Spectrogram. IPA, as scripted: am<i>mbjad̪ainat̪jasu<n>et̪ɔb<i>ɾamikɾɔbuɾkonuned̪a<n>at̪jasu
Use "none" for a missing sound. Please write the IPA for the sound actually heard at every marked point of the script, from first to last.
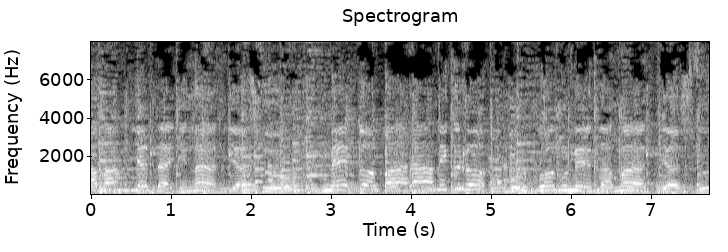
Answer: a, m, a, m

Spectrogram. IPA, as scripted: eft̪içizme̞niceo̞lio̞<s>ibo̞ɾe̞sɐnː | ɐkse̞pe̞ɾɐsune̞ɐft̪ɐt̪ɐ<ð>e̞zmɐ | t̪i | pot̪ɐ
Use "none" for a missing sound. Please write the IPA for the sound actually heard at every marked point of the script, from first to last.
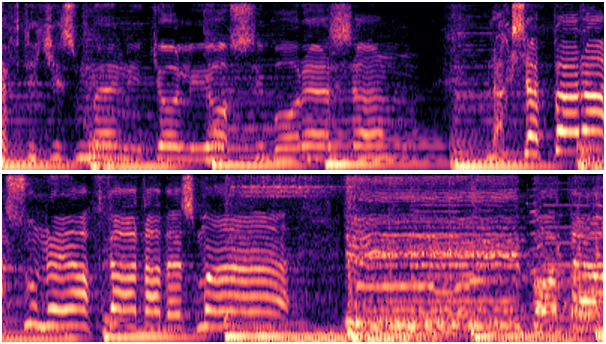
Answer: s, ð

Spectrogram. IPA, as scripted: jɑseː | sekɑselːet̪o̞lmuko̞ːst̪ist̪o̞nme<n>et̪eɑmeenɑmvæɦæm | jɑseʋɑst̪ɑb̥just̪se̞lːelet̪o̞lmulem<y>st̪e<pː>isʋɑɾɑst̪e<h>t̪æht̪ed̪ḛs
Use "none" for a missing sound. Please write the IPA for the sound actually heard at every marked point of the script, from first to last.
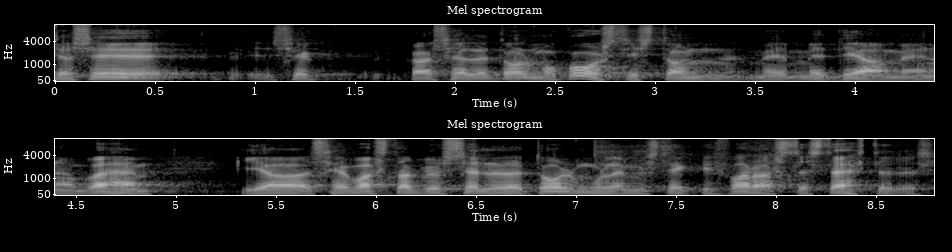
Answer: m, i, kː, s

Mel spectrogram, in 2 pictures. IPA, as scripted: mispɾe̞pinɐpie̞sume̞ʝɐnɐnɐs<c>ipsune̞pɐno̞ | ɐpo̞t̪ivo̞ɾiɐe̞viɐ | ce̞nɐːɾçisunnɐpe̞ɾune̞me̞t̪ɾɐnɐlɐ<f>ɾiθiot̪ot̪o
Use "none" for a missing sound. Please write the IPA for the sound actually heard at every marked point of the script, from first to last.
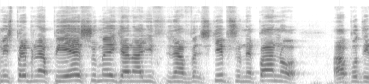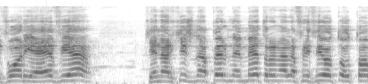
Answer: c, f

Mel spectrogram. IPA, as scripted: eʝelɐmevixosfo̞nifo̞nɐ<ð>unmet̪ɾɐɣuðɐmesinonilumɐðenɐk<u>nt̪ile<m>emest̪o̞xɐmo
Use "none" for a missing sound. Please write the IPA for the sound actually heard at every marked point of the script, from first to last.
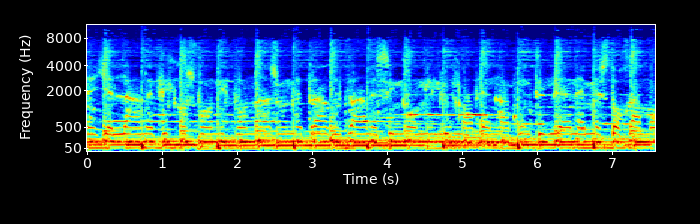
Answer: z, u, n

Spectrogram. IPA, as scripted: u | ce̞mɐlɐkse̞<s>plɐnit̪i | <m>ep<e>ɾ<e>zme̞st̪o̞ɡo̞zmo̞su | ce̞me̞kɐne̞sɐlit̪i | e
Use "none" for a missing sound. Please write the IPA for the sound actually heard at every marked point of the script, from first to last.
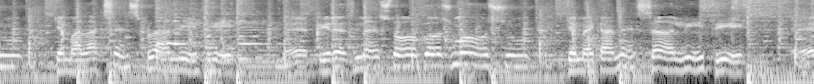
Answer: s, m, i, e

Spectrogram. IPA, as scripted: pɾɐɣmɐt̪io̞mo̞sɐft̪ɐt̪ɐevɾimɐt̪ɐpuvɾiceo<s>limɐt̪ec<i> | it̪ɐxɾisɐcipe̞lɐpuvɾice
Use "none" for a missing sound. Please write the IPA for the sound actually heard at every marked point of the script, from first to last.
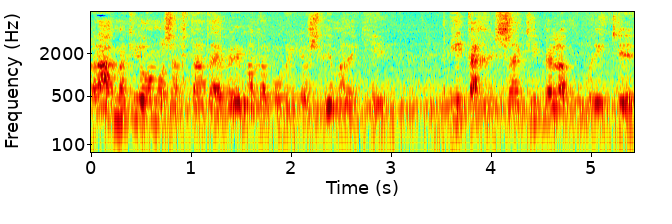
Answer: s, i

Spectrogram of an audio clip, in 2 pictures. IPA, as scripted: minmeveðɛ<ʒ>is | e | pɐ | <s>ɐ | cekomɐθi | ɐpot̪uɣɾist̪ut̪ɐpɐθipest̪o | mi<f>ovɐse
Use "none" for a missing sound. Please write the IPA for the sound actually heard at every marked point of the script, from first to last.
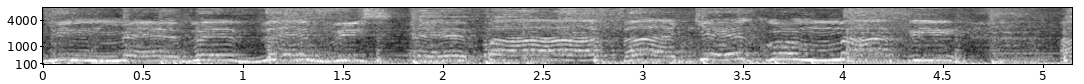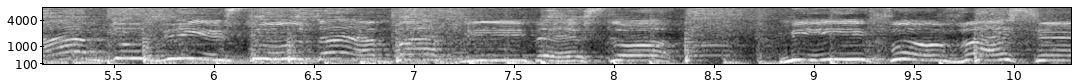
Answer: v, θ, f

